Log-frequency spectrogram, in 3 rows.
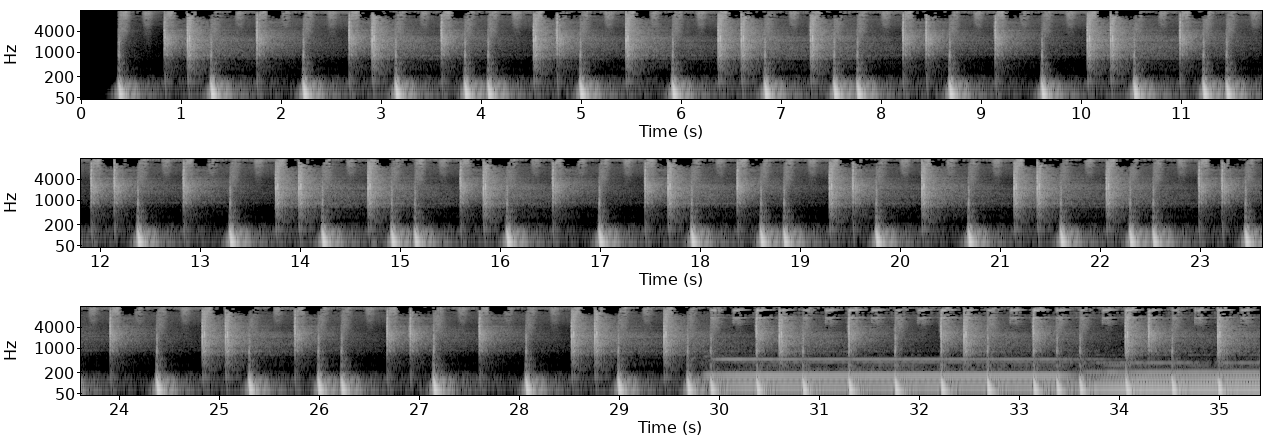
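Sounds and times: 
drums: 0.3 - 22.8, 23.4 - 35.3
bass: 29.8 - 35.3.

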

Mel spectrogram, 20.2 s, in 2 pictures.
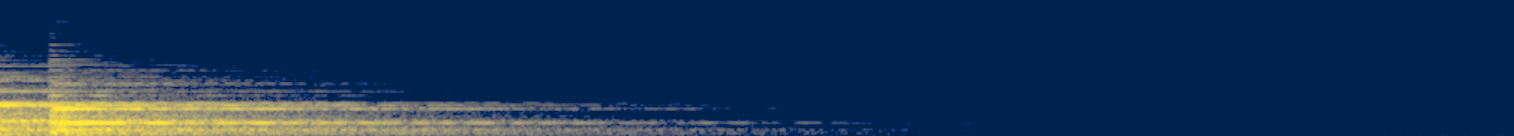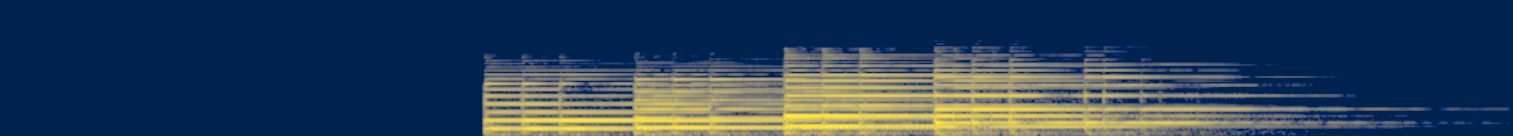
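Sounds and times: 
piano march with effects: 0.0 - 2.8, 13.4 - 18.6.

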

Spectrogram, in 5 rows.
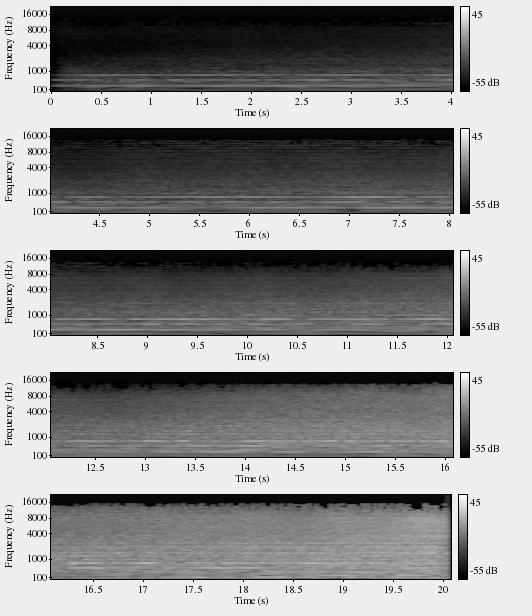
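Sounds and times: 
full brass swell crescendo: 9.1 - 20.0.

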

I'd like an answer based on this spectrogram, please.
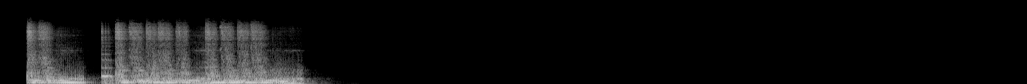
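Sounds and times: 
solo guitar riff: 0.3 - 3.2.

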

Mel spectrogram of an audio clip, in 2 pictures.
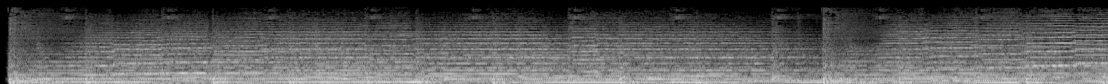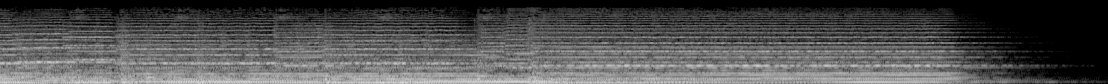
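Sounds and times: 
epic action music: 0.0 - 21.7.

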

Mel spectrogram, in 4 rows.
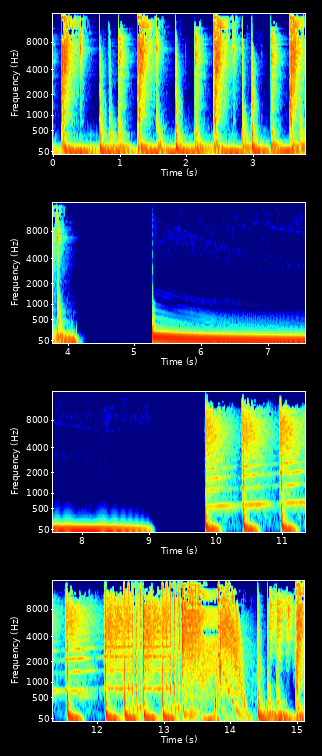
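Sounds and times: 
drums: 0.0 - 4.0, 9.8 - 15.1
bass: 0.0 - 4.2, 5.3 - 9.1, 11.6 - 15.1.

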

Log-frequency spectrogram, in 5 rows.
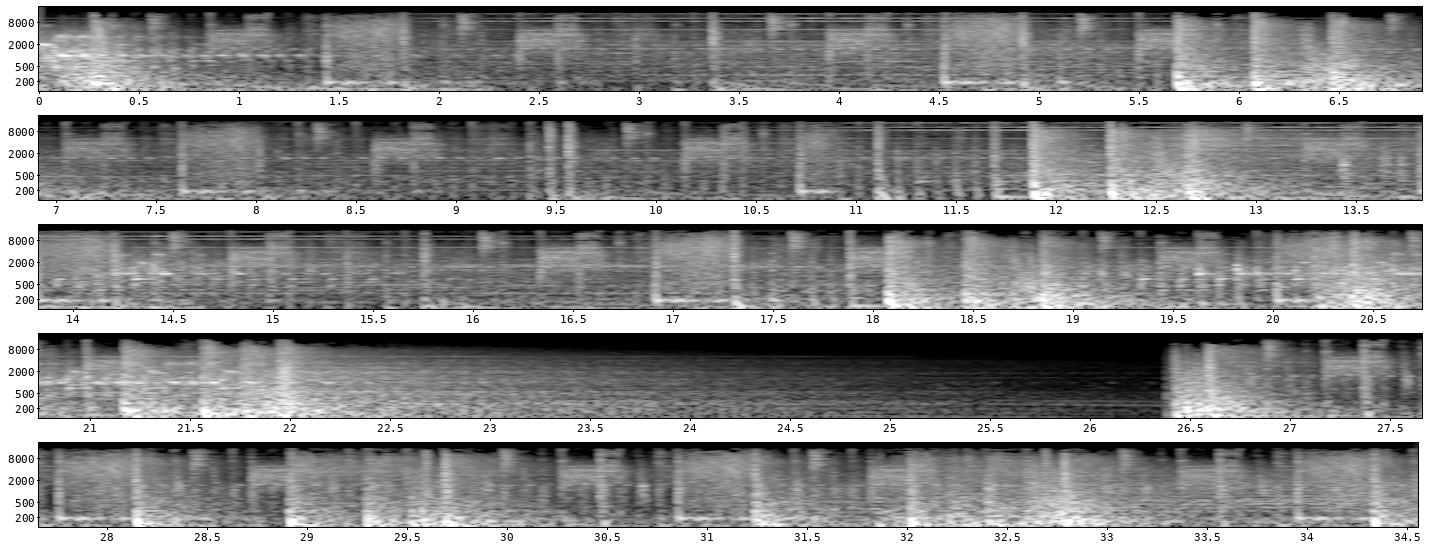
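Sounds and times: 
sound effects: 0.0 - 6.5, 10.7 - 25.3
percussion pulses: 0.0 - 34.5.

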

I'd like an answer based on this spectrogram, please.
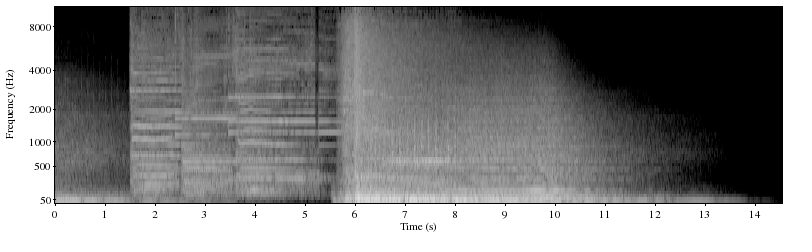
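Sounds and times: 
horror version of a nursery rhyme: 1.5 - 11.4.

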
